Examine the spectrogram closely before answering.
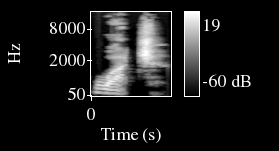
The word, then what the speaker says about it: watch: La T de esta palabra no se pronuncia, solo watch.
